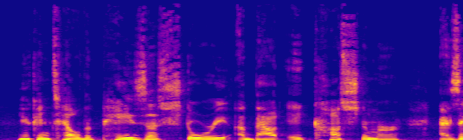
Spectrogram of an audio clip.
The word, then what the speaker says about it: PASIA: And that is, you can tell what is called the PASA. It is spelled P like Peter and then Asia, A-S-I-A.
